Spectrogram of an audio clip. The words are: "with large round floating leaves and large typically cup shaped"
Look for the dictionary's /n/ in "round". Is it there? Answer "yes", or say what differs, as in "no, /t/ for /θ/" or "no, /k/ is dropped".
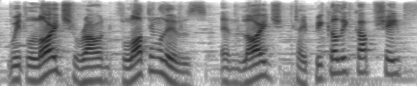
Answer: yes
